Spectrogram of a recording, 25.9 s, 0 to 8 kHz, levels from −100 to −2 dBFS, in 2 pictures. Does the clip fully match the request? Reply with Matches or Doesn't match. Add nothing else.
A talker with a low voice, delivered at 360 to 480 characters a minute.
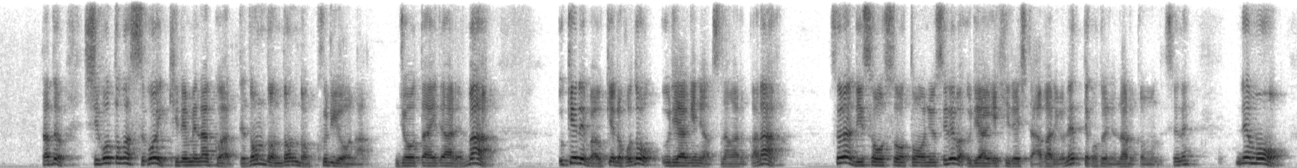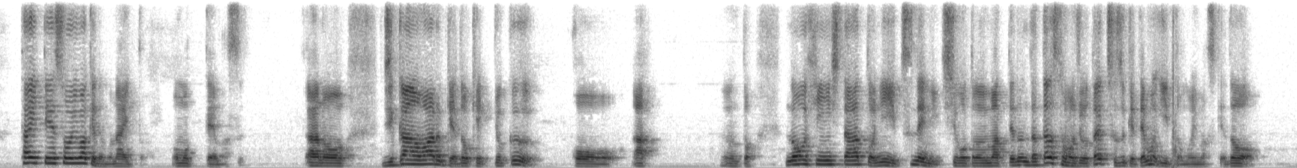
Doesn't match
